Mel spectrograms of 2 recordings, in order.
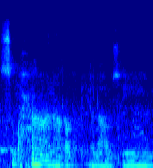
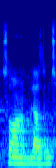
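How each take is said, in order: First: It is said slowly. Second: It is said very fast.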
